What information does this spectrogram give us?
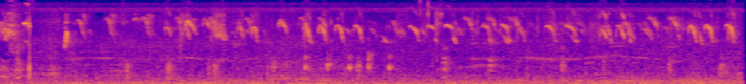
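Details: Pet chickens, including new members of the flock, giving a dense chorus of high, thin, downslurred peeps repeated rapidly by several birds at once, over a steady low rumble of background noise.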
